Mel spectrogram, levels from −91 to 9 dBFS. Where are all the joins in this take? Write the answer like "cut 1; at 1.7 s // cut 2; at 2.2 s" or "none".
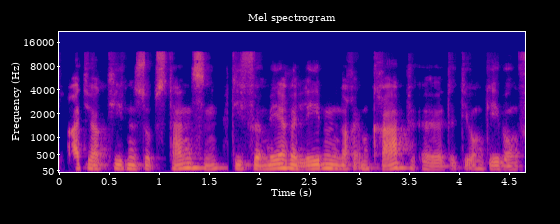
cut 1; at 1.6 s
